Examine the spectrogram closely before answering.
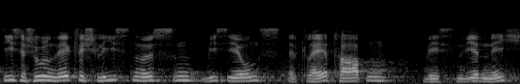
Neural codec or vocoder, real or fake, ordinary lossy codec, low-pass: vocoder, 22.05 kHz, 80 mel bands, Vocos; fake; none; 5.4 kHz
